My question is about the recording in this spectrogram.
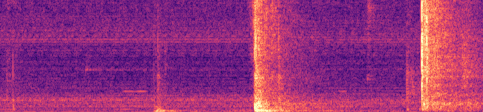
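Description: A cricket bat striking a bowling-machine delivery on the front foot: a soft thud a little under a second in, then a single loud sharp crack of bat on ball about half a second later.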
